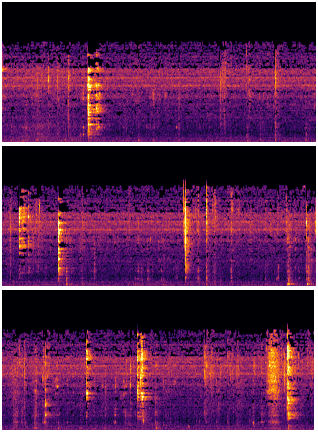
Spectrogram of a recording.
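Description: Close-up chewing of salad, with a metal fork clinking now and then against a glass plate: about seven or eight sharp clicks, spaced a few seconds apart.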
